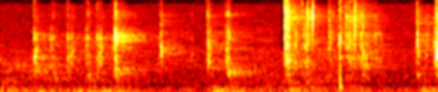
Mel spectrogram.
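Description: Faint computer keyboard typing: a handful of scattered, quiet keystroke clicks.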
